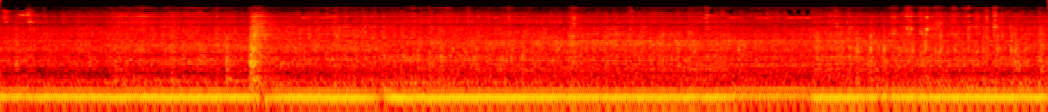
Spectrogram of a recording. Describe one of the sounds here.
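Dirt and rocks scrape and tumble as a bulldozer pushes soil.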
